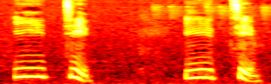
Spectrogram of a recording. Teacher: We write it ИДТИ, but we do not pronounce this d. It is silent.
